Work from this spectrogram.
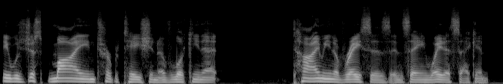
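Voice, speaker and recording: A man's voice: medium pitch, brisk, no echo, clean studio sound. Man explaining his take on a podcast. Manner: explanatory, self-correcting, interjecting. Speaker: podcast co-host and racing driver. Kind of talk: casual sports podcast discussion.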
